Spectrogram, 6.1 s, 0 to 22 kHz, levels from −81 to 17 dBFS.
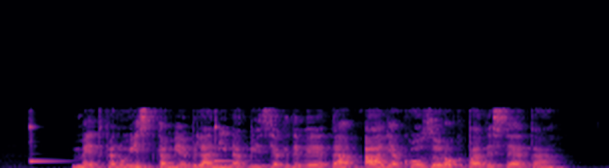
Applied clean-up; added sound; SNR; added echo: none; Marimba, xylophone; 16 dB; reverberation time 0.4 s.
